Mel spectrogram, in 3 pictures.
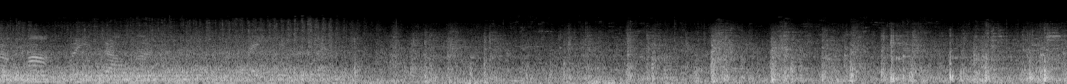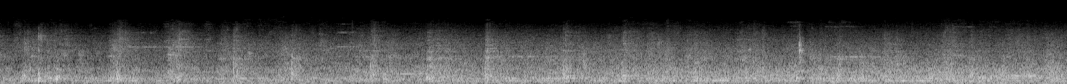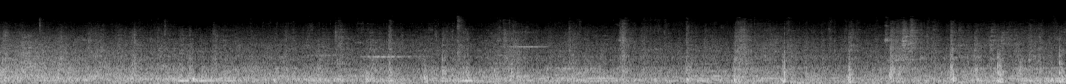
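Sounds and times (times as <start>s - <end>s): train running rumble: 0.0s - 32.0s
train wheels clattering over joints: 0.0s - 32.0s
wheel squeaks: 14.0s - 14.4s, 26.4s - 27.0s.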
